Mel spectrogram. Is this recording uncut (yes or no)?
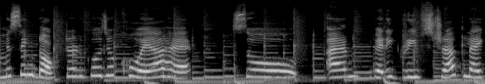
yes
